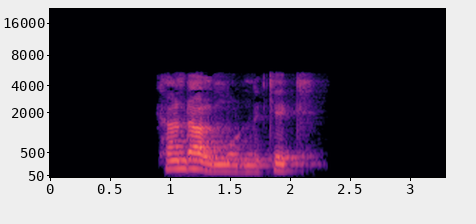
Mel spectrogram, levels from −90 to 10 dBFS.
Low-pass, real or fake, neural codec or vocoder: 5.4 kHz; real; none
